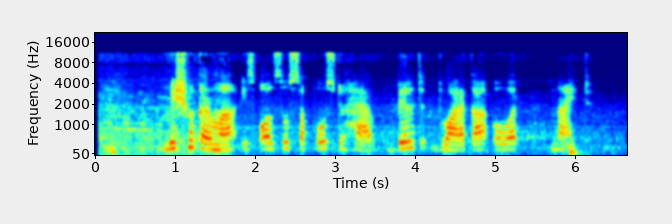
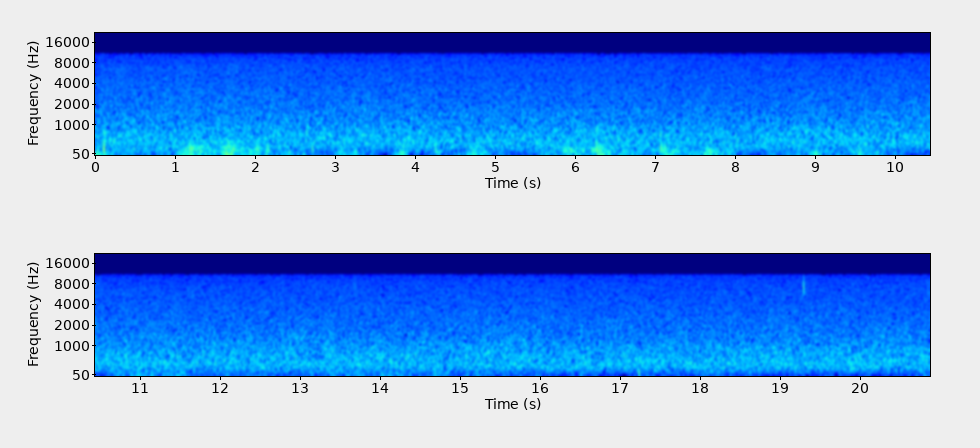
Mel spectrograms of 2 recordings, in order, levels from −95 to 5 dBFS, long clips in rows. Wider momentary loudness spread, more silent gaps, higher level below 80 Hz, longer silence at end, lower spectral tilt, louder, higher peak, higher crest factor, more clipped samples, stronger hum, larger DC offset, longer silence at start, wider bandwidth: first, 18 LU vs 2 LU; neither; first, -48 dBFS vs -66 dBFS; first, 0.65 s vs 0 s; first, -4.5 dB/octave vs -2.5 dB/octave; first, -17 LUFS vs -50 LUFS; first, -2 dBFS vs -22 dBFS; second, 16 dB vs 28 dB; neither; neither; neither; about the same, 0.05 s vs 0 s; about the same, 12 kHz vs 12 kHz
